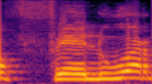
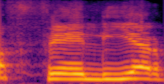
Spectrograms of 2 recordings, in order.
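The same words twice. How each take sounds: First: फेलुअर said with an "oo-ar" ending; फेलुअर with a "loo" in the middle; wrong pronunciation demo. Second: फेलियर said with an "ee-yar" ending; फेलियर with a "lee" in the middle; correct pronunciation demo. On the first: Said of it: "फेलुअर नहीं पढ़ेंगे ना". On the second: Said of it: "फेलियर पढ़ेंगे". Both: Shown as a demonstration.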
